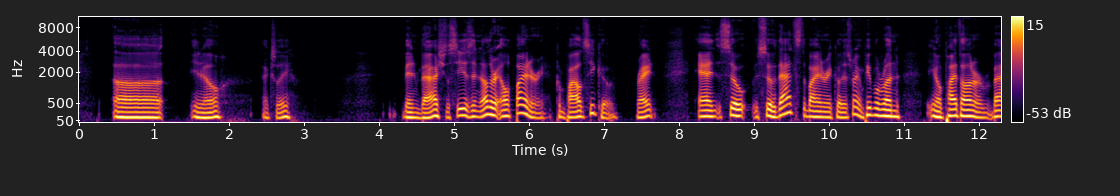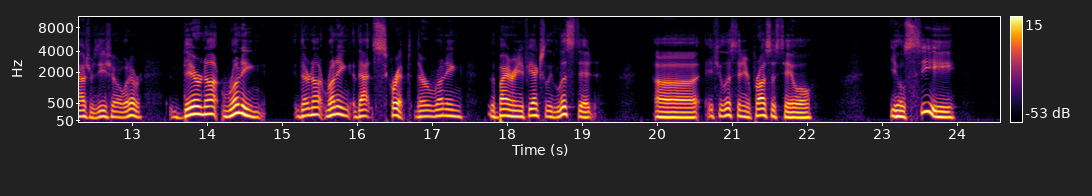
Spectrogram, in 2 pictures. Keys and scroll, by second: 0.0-7.7 typing, 18.8-24.5 typing.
